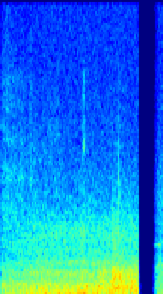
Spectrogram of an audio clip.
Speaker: all right so just got back from the test drive and it dries fine no knocks no bangs um pulls well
